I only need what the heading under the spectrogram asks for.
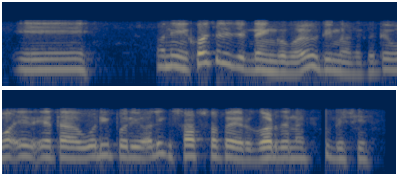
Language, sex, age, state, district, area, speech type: Nepali, male, 45-60, West Bengal, Kalimpong, rural, conversation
